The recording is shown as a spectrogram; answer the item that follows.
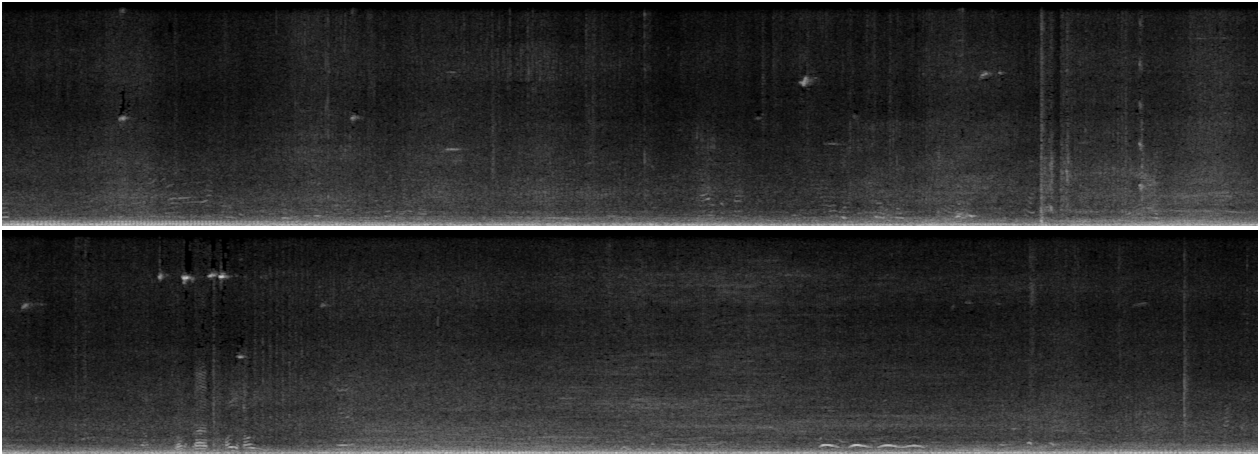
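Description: Busy outdoor market ambience: a continuous low rumble of motorbike and traffic engines, with scattered snatches of distant voices and chatter.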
